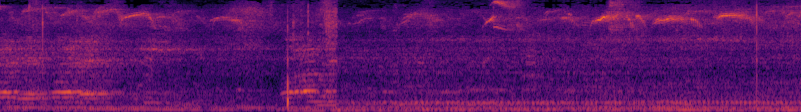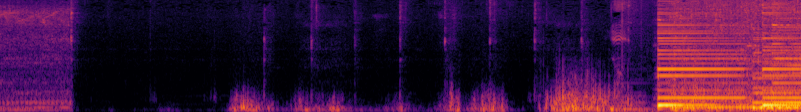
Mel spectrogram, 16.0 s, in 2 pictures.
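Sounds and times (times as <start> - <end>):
small birds chirping: 0.0 - 8.8, 11.0 - 14.6.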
